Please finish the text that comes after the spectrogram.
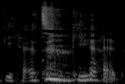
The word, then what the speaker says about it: Jihad: The next person we have speaking is uh Jihad Abdel Hafes and please correct me if I said your name so we pronounce as Gad.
